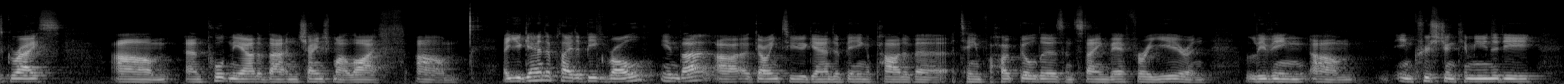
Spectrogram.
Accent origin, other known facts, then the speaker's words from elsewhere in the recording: Australia; I grew up here in Australia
